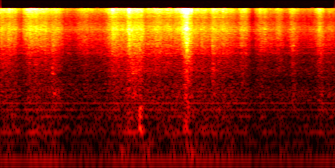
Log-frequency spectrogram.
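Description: Faint rustling and crinkling of a plastic bag of cottage cheese being handled and packed, with a few soft knocks.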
